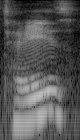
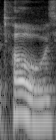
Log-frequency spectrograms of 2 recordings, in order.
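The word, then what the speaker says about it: Toews: You'd pronounce Jonathan Taves Taze? I mean, that's close. That's pretty close. It's better than saying Jonathan Toes, because it's definitely not that. Yeah, but Taze is close. Not perfect.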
